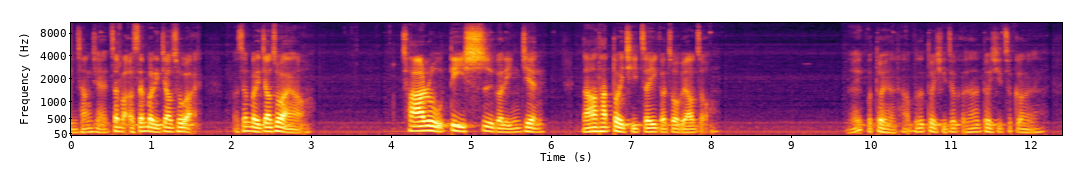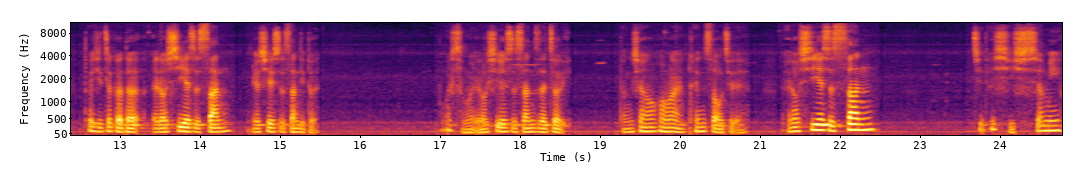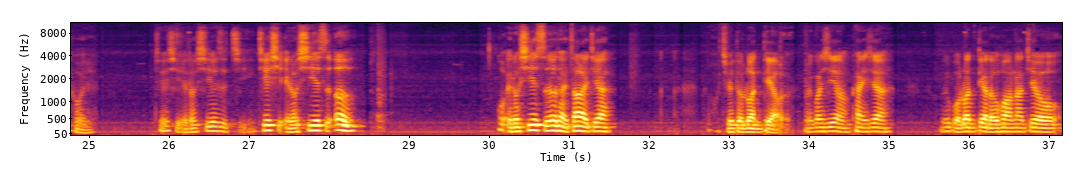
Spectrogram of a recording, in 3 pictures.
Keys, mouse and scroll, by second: 0.4 click, 0.6 space, 0.9-1.5 scroll down 2, 1.6 middle click, 3.4 shift+middle click, 3.8 click, 5.2 click, 6.0 click, 6.2 scroll up 1, 8.0 click, 10.3 click, 11.6 click, 13.3 click, 14.5-15.0 scroll down 2, 15.5-17.0 middle drag, 17.8-18.5 shift+middle drag, 19.8 click, 20.6-21.2 scroll down 2, 21.2 click, 22.9-23.5 scroll up 2, 23.9-25.3 drag, 25.4 scroll up 1, 26.2 click, 29.0-29.3 scroll down 3, 29.4-29.9 scroll up 6, 31.7 scroll down 2, 32.2 scroll up 2, 32.6 scroll down 2, 33.0 shift+click, 33.4 shift+middle click, 35.4 click, 36.0 click, 36.6 click.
